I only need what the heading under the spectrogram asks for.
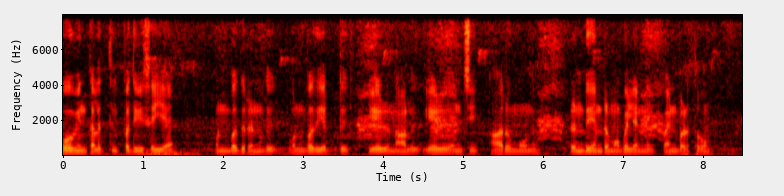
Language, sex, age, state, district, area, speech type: Tamil, male, 18-30, Tamil Nadu, Kallakurichi, rural, read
